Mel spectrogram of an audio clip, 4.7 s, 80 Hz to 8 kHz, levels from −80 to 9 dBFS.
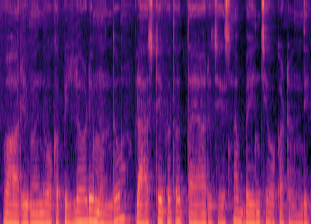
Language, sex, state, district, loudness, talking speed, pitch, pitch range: Telugu, male, Telangana, Hyderabad, -19 LUFS, 140 wpm, 120 Hz, 115-135 Hz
